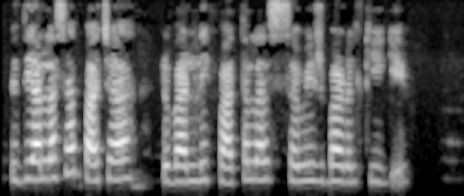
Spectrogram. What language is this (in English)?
Pashto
